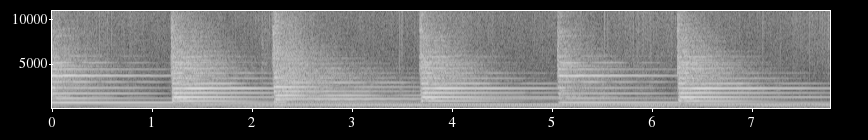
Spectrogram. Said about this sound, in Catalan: És a dir, els joves del poble, el matí de festa major, pujaven al campanar a tocar les campanes anunciant la festa.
